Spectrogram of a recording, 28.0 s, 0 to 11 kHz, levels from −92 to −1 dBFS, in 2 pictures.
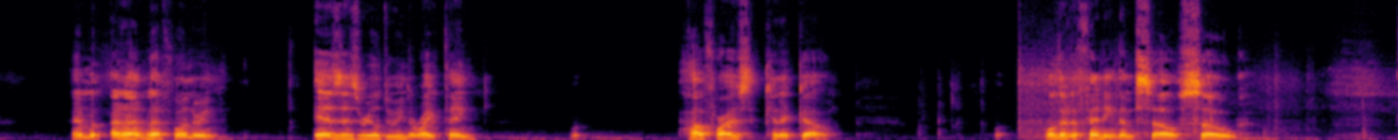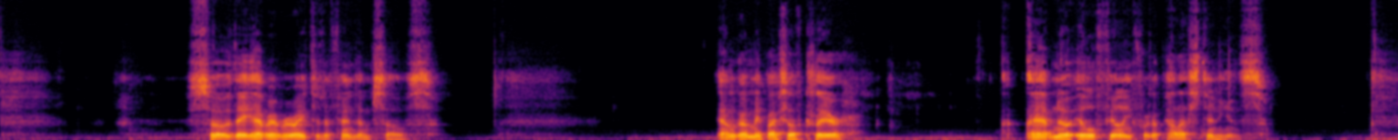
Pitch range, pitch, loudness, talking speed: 125-195 Hz, 175 Hz, -19 LUFS, 95 wpm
